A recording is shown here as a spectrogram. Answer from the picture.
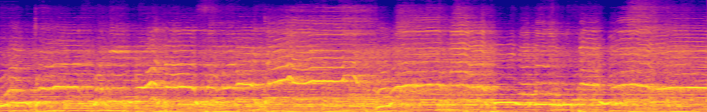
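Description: Live band playing a song with a lead singer: the vocal melody rises and falls over electric guitars, bass and drums, with the echo of a large hall.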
